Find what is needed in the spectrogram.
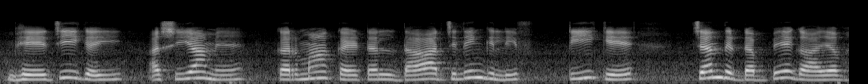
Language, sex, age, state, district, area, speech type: Urdu, female, 18-30, Delhi, South Delhi, rural, read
